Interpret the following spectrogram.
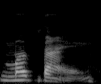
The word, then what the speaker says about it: mukbang: up with you miss mother bang am i saying it right it's mukbang like mud thing uh wow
